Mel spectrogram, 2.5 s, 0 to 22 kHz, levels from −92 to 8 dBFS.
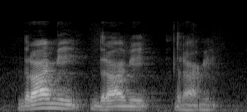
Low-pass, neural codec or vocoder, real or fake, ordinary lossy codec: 9.9 kHz; codec, 44.1 kHz, 7.8 kbps, Pupu-Codec; fake; MP3, 96 kbps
